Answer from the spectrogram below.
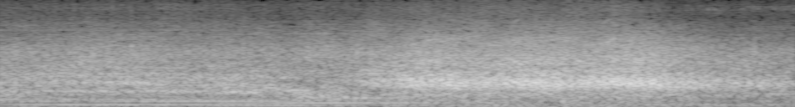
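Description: A large crowd gives a final ovation as a car door closes, roaring and cheering in a dense, continuous wash of noise that swells louder midway through, with a low engine-like hum underneath at the start.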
